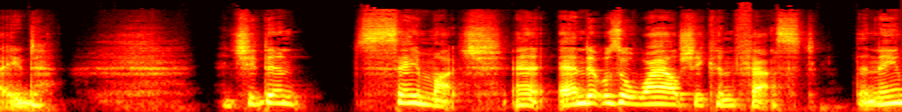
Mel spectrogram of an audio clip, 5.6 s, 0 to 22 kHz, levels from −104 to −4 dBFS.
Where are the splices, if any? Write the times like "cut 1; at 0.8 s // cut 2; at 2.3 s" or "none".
cut 1; at 4.2 s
